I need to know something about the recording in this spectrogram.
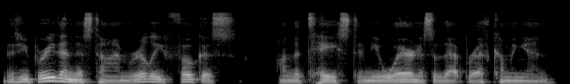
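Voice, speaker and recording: A man leading a guided meditation as a teacher, giving calm, soothing instructions with frequent pauses. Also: low voice.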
